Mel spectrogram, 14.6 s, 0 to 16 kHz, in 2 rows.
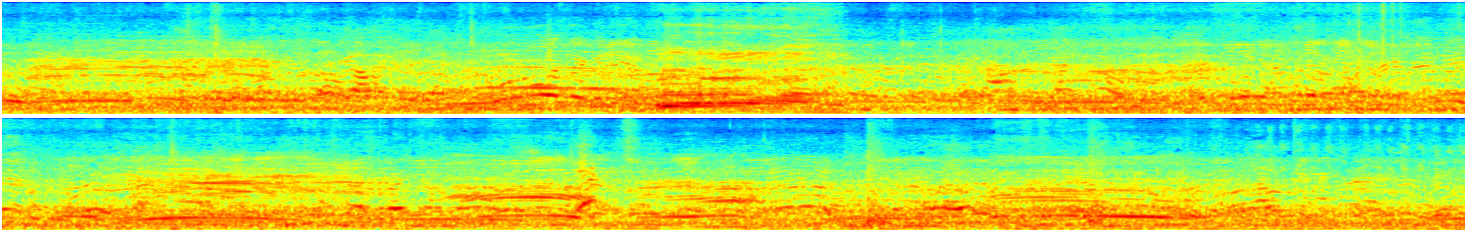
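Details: Sahiwal bull calves at a busy livestock market, bought by a farmer from Noakhali, 27 April: a low, drawn-out moo around the fourth second, with other lowing in the background under constant crowd chatter and overlapping voices.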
